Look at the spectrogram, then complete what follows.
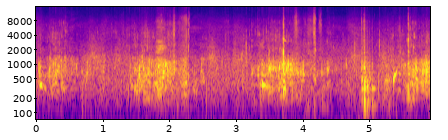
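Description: Canoe paddles dipping and pulling through lake water in repeated strokes about every two seconds, with a few sharp knocks of wood or plastic against the boat.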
